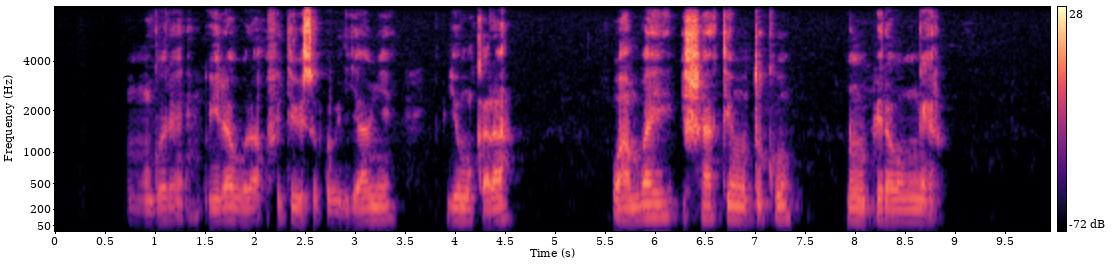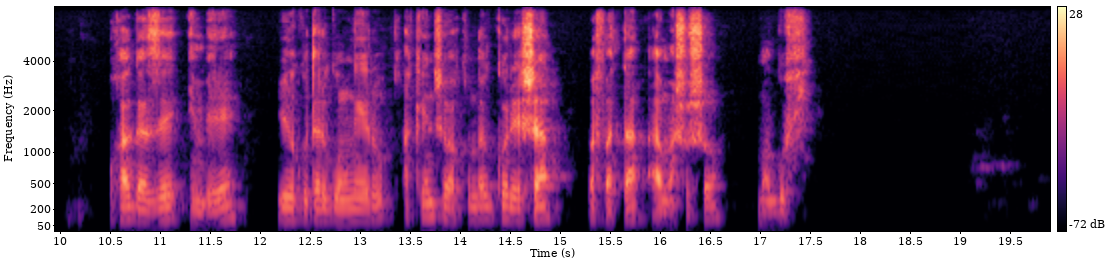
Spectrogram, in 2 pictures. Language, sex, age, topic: Kinyarwanda, male, 18-24, government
